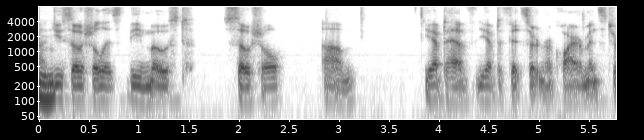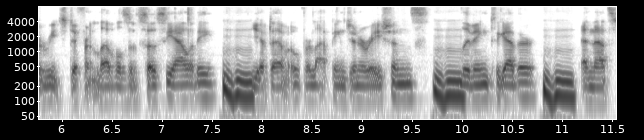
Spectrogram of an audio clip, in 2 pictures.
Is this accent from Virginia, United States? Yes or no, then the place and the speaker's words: yes; Virginia, United States; We're both from Virginia. We met there and dated there.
